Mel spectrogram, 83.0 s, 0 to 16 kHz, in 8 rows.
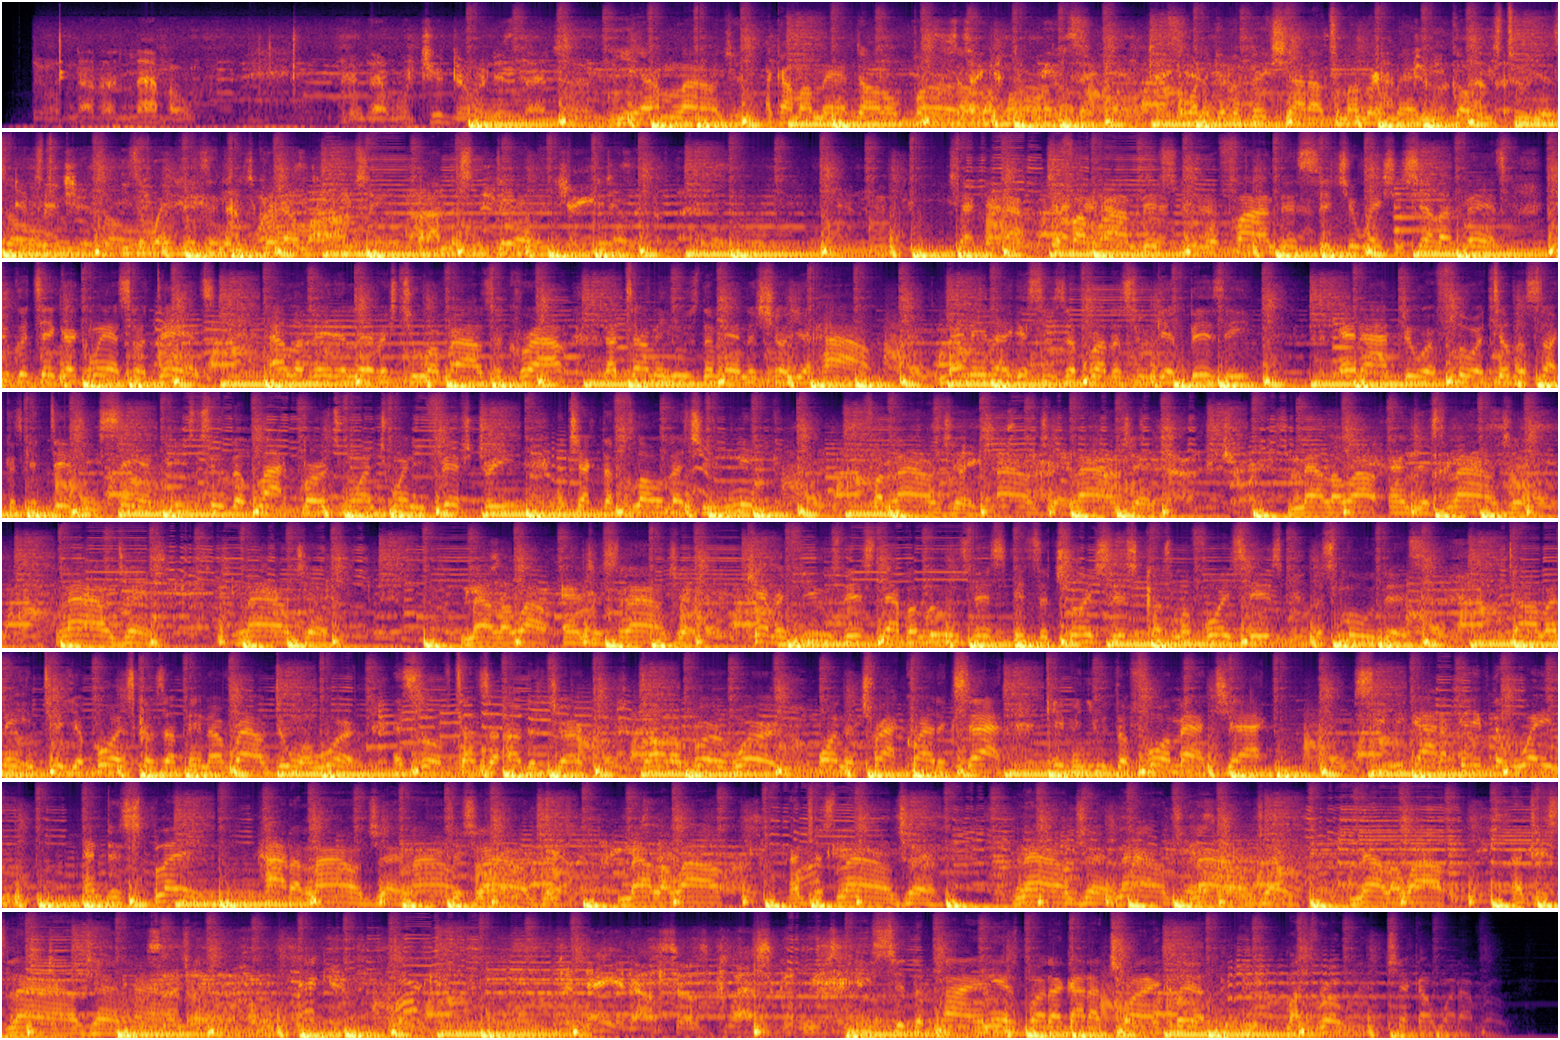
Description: GENRE Hip Hop
BPM 96〜100BPM
featに女性ボーカル
JAZZY
R&Bテイスト
SMOOTH_HIPHOP # メロディアスなHIPHOP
